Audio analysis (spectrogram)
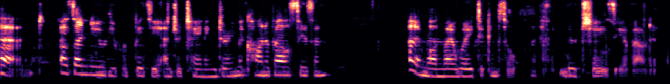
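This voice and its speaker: Young woman as coldly vengeful, husky-voiced Montresor. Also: medium pitch, sing-song, darkish tone, no room sound, lo-fi sound, full character voice. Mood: falsely solicitous. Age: young adult. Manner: measured, formal, insinuating. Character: Montresor, coldly vengeful noble, feigning friendship. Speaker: student actor. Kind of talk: theatrical radio play narration and dialogue.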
